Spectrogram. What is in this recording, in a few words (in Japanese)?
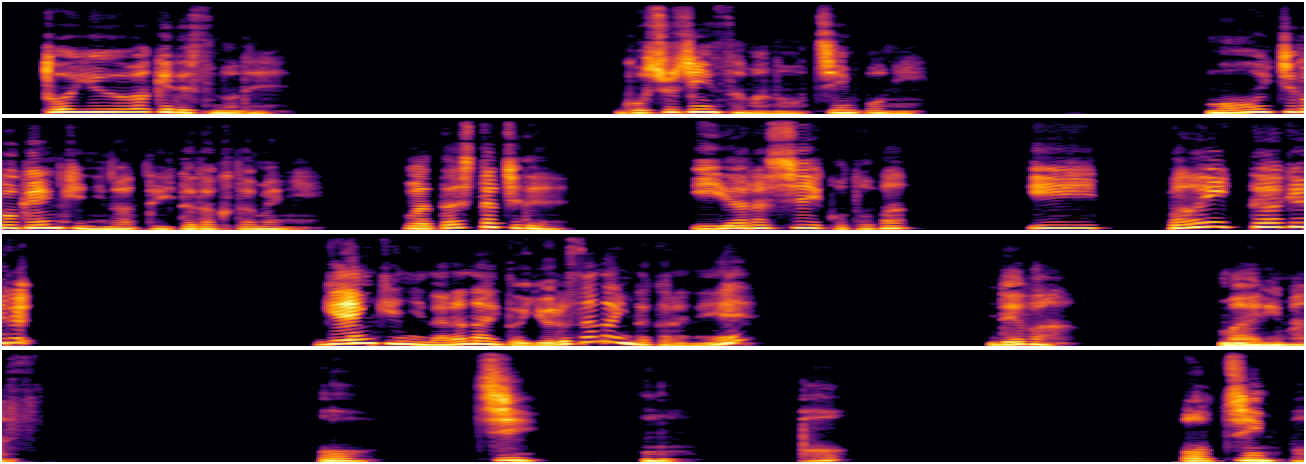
二人で左右から淫語連呼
